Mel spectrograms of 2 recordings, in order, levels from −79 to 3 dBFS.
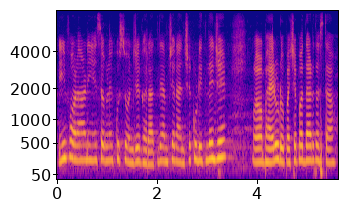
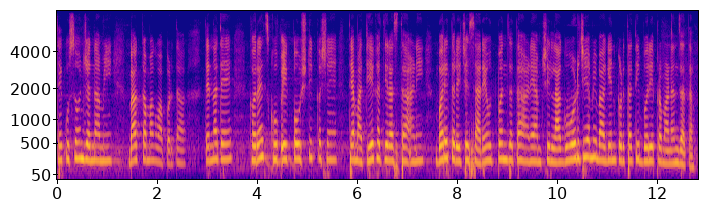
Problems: background sounds at intervals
